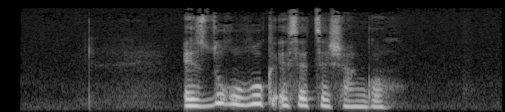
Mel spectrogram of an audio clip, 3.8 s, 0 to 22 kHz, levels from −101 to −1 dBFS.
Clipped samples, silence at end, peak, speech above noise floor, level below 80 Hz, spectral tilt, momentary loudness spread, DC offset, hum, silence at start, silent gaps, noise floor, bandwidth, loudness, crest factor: under 0.1%; 0.85 s; -12 dBFS; 39 dB; -84 dBFS; -4 dB/octave; 10 LU; under 0.1%; none; 1.4 s; none; -67 dBFS; 16 kHz; -29 LUFS; 20 dB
